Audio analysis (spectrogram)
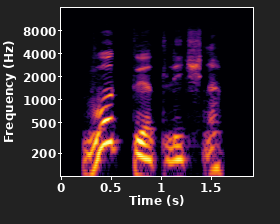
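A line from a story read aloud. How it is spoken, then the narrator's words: Solemn pronouncement. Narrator (Russian): торжественно изрек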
